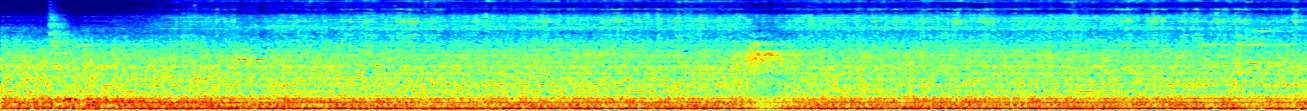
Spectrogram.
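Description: Small metal parts rattle and jingle as they shake along a metal track.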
